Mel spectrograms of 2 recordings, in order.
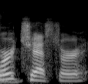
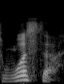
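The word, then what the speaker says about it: Worcester: in New England okay it's not Hey listen Worchester it's wora I'm a Midwestern kid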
